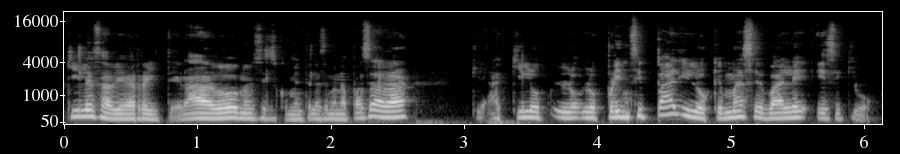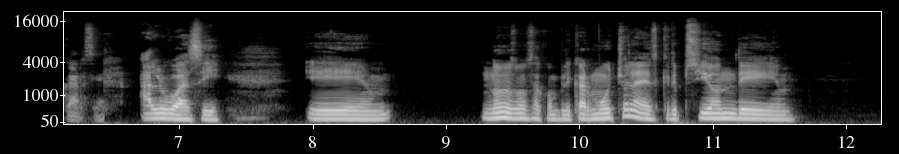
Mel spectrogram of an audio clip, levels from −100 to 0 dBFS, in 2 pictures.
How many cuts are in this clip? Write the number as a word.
two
